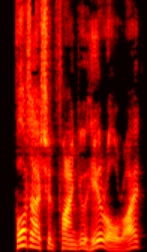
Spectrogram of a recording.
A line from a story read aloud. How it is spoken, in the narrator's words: said the otter cheerfully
